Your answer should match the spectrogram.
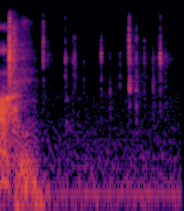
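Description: Computer keyboard keys tapped one at a time as digits are typed into a spreadsheet, a run of separate keystrokes in the second half.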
